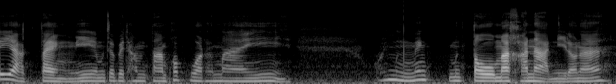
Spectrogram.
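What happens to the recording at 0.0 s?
Nothing goes wrong at 0.0 s; the audio plays intact at that moment.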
